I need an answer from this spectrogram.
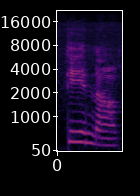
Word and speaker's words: Tēnā: So there's macrons on both of those vowels, so it just pulls those sounds out a bit longer, so it's just not tēnā, it's tēnā. Tēnā koe. Tēnā koe, and it joins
